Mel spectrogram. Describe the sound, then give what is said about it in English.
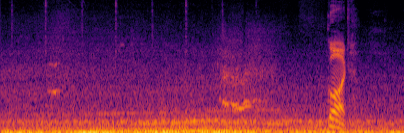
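A steady low rumble of a car moving along a road fills the whole clip, with a brief rising whine near the end and faint background chatter. “All right, well, I'm going now.”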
